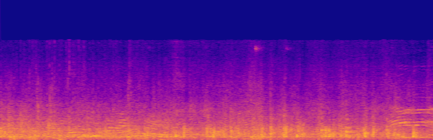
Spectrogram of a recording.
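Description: Loose material tipped out of boxes into a tall enclosure, a steady rattling rush with voices in the background.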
